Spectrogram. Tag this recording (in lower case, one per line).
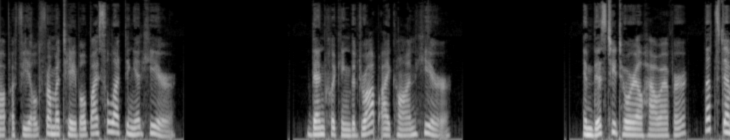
speech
